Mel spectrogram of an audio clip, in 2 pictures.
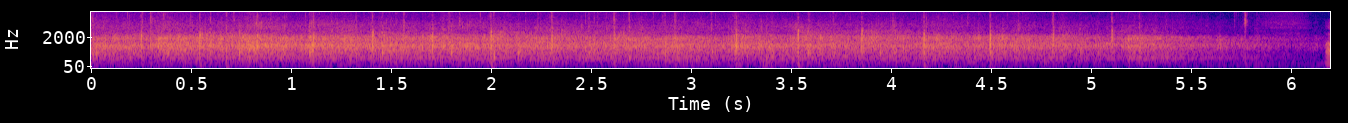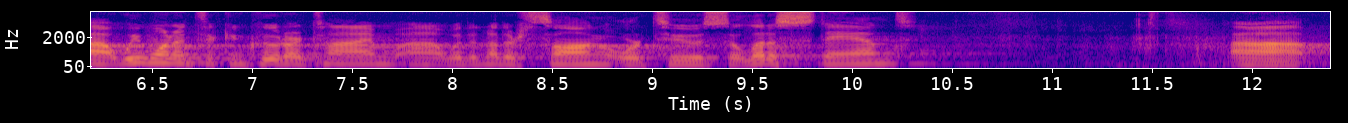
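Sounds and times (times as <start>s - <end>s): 
audience applause: 0.0s - 5.8s
speech: 6.2s - 10.4s, 11.9s - 12.3s.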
